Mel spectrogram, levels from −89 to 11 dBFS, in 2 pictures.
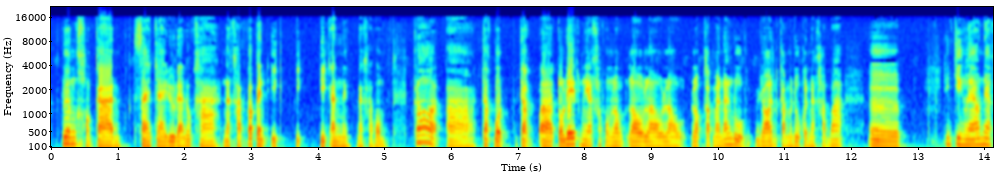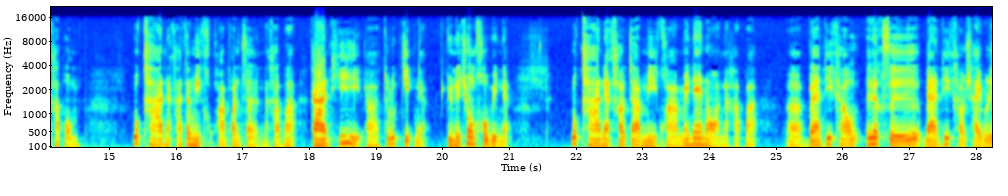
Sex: male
